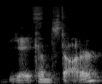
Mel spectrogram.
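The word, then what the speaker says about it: Jakobsdóttir: do you say that Katherine Jacob's daughter Jacob's daughter that's how you say that name yeah interesting read it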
